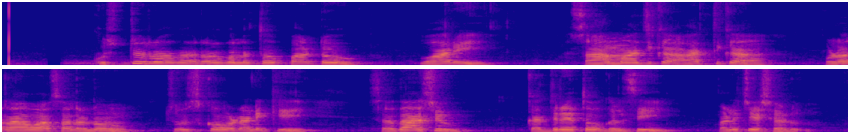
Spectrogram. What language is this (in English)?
Telugu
